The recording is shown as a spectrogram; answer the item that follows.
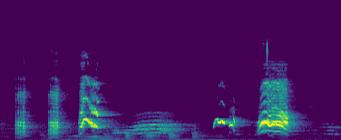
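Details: Energetic black-winged starling singing as a prompt for other birds: rough, scratchy bursts and a warbled middle phrase, ending in a short whistled note and a loud, raspy squawk.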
